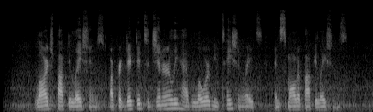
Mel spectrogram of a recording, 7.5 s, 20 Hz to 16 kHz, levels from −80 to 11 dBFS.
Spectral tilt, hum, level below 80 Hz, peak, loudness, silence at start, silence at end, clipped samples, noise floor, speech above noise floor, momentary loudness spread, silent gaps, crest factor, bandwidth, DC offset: -6 dB/octave; none; -60 dBFS; -8 dBFS; -29 LUFS; 0.25 s; 0 s; under 0.1%; -50 dBFS; 21 dB; 14 LU; none; 20 dB; 11.5 kHz; under 0.1%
